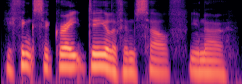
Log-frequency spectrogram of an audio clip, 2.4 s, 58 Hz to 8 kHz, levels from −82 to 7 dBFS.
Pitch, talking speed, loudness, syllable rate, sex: 135 Hz, 225 wpm, -17 LUFS, 4.6 syllables/s, male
